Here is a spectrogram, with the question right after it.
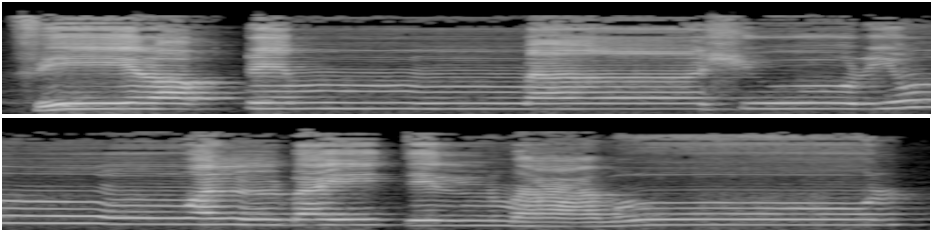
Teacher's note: را جو ہے نا وہ واو سے ملے گا، تنوین بیچ سے ہٹ جائے گا، غنّے کی آواز آ جائے گی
